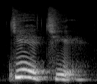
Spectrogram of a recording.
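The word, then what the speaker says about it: 姐: For all of these, it's the same syllable twice. Mama, Baba. For older sister, it's Jie.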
